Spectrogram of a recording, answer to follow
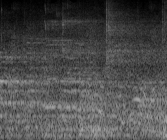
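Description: Echoing sports-hall sound of a youth handball game: a raised voice calling out near the start, and a single sharp knock of the handball a little past halfway.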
